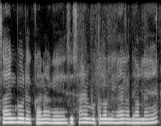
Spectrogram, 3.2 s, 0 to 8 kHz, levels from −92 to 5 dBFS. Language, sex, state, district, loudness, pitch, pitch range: Chakma, female, Tripura, Unakoti, -12 LUFS, 235 Hz, 230-245 Hz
